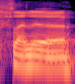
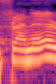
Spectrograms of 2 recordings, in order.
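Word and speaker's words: flâneur: be a mispronunciation of flaneur, because I've not said that word before. No, flaneur is it comes from the French word flâner, which means to stroll.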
